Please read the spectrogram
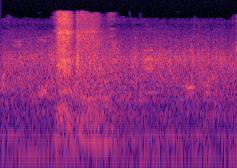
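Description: A heavily distorted, glitched voice effect. One garbled burst comes about half a second in, with crackling static, over a steady noisy rumble.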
